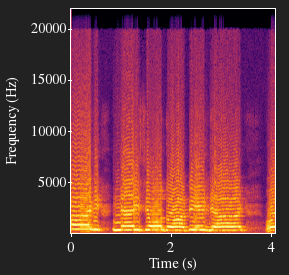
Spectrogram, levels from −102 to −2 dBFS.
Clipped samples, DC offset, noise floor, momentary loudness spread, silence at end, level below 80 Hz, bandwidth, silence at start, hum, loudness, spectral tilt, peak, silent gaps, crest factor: 2%; under 0.1%; -25 dBFS; 6 LU; 0 s; -40 dBFS; over 20 kHz; 0 s; none; -5 LUFS; -2 dB/octave; 0 dBFS; none; 4 dB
